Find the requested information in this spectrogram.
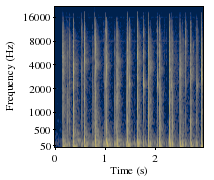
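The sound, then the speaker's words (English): An audience claps in a steady, brisk rhythm, the sharp claps distinct rather than blurred into a roar, fairly loud, with no voices over them. “Thank you for the applause, though.”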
